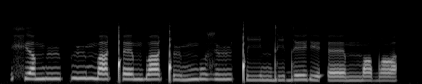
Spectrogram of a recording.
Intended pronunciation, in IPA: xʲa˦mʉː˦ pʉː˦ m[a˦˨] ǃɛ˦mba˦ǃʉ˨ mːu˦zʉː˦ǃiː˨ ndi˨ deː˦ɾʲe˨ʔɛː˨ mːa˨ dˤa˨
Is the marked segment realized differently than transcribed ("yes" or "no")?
yes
